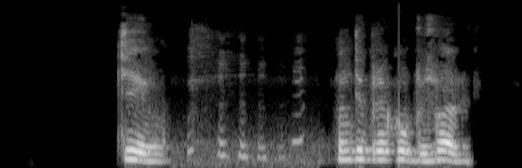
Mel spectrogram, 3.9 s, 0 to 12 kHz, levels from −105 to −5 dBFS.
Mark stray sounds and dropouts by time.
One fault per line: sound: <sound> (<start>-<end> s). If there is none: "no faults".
sound: laugh (1.4-2.3 s)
